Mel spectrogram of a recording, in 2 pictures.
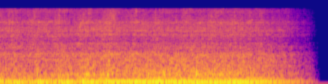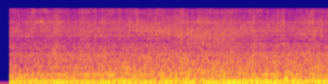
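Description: Truck engine running steadily with a low hum. It fades out about four seconds in, and after a brief silence a similar engine sound starts again.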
